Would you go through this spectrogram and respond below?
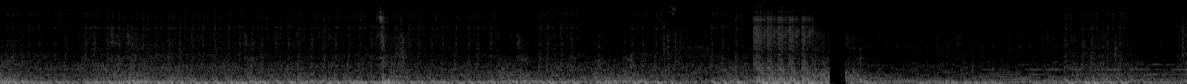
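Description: Rapid gunfire rattles almost without a break for about twelve seconds in the Angels Fall First video game, a dense mechanical clatter of shots with one sudden brief silence near the end.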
